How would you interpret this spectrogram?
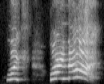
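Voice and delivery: squeaky high playful why not. Retold or imitated. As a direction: pitch way up in giddy disbelief. Giddy retold shrug about entering.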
